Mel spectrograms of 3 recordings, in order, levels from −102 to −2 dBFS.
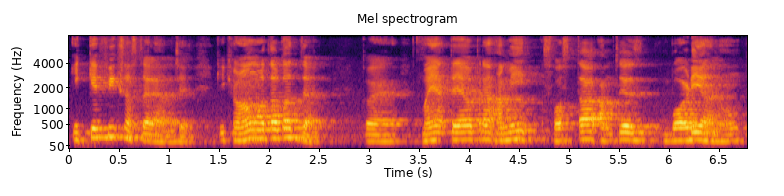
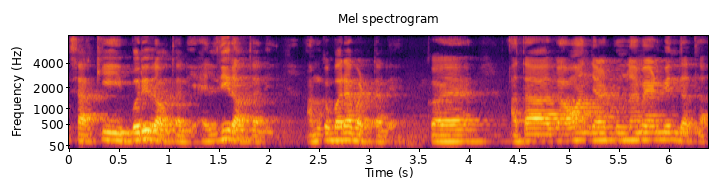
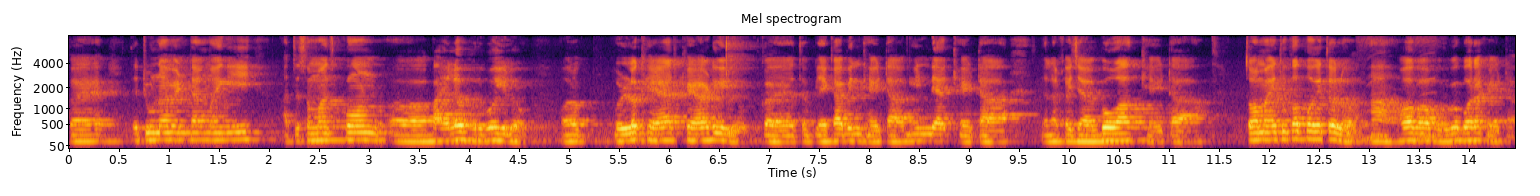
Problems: continuous background conversations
